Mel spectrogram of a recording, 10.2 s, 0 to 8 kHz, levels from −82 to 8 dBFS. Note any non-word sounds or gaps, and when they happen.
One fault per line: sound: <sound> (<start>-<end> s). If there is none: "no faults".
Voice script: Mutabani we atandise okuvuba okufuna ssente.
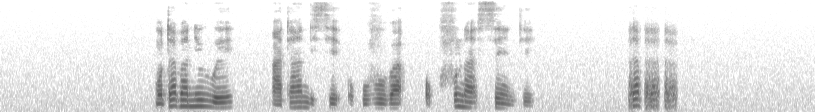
sound: laugh (7.8-8.5 s)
